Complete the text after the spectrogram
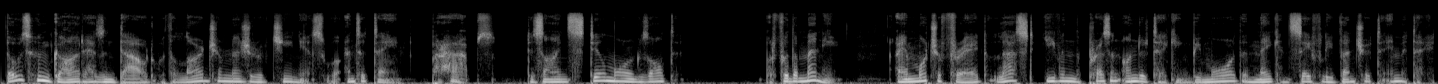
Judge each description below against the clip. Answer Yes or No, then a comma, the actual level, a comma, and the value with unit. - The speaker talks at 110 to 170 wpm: Yes, average, 165 wpm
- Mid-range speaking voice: No, low, 120 Hz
